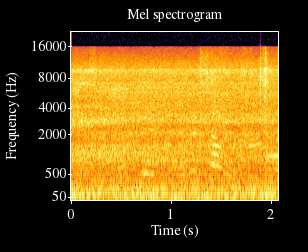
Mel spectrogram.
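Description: Steady street background noise from traffic, with faint distant voices.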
